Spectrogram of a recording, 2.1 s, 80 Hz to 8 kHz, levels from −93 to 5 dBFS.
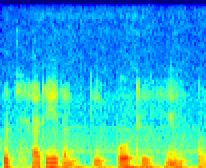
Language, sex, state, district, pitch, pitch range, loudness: Hindi, female, Uttar Pradesh, Varanasi, 155 Hz, 150-165 Hz, -18 LUFS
